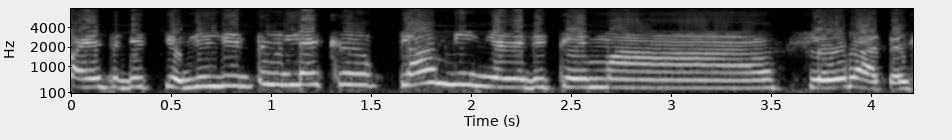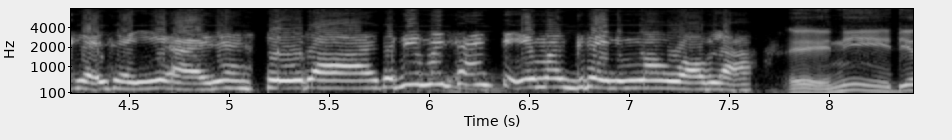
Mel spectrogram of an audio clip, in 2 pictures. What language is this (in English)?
Malay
